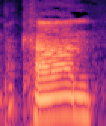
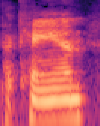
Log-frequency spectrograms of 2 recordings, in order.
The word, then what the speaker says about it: pecan: to call this one pecan or depending on where you live or how you say it pecan maybe it's just how much twang you put on Pecan you know sort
